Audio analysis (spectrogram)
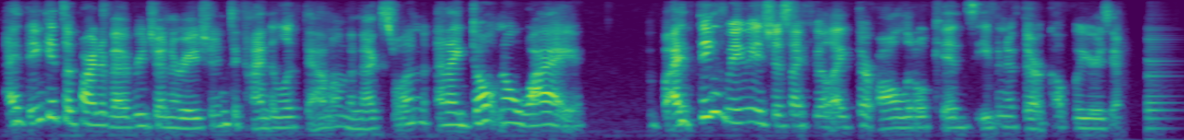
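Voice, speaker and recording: A young woman hosting a podcast, chatting casually with quick, bubbly reactions. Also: medium pitch, gravelly, fairly bright tone, low-quality recording. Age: young adult. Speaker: podcast host.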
